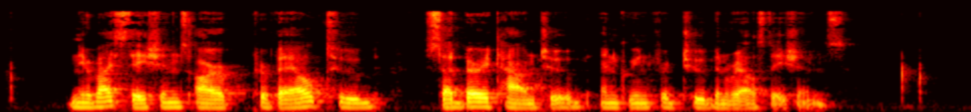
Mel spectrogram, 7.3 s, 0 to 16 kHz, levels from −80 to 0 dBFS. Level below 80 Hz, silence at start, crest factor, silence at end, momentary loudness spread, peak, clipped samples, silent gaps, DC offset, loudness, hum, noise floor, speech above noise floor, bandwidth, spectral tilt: -56 dBFS; 0.5 s; 20 dB; 1 s; 15 LU; -6 dBFS; under 0.1%; none; under 0.1%; -25 LUFS; none; -54 dBFS; 30 dB; 12 kHz; -5 dB/octave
